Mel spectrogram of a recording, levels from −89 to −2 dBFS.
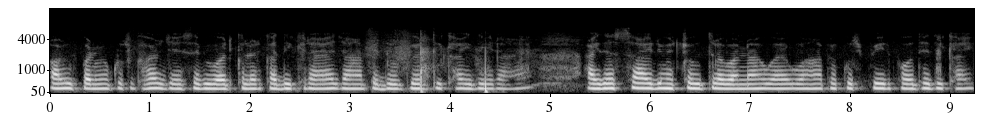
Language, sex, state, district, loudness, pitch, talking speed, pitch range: Hindi, female, Bihar, Saharsa, -16 LUFS, 205 Hz, 235 wpm, 200-210 Hz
